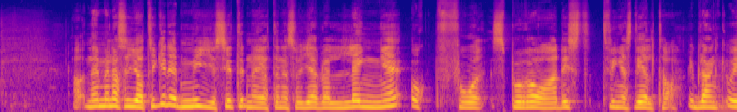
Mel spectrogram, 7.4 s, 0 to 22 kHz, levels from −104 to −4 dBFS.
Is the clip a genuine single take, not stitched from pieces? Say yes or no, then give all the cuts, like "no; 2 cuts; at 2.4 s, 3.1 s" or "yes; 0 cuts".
no; 2 cuts; at 2.5 s, 4.3 s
